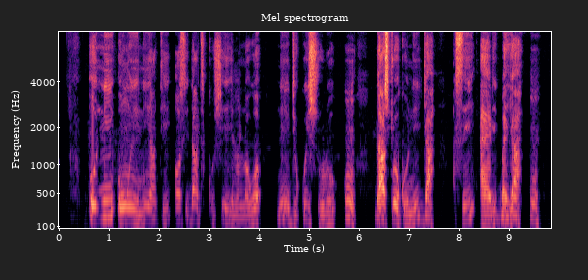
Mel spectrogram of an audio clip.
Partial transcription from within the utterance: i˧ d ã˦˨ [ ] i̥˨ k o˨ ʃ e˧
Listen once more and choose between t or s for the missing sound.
t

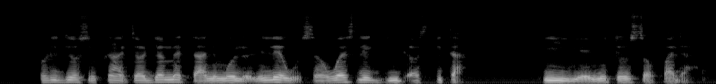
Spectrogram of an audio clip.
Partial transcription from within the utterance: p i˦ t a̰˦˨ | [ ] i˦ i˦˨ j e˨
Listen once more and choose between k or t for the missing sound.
k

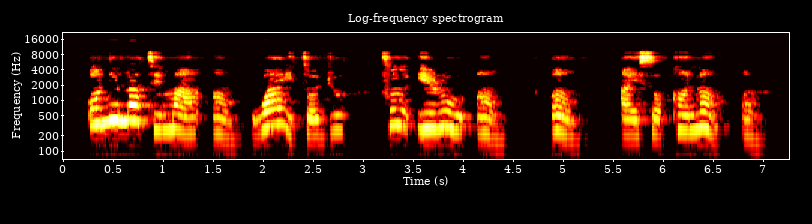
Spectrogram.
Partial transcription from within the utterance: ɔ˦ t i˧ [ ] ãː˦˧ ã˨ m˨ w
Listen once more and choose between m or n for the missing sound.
m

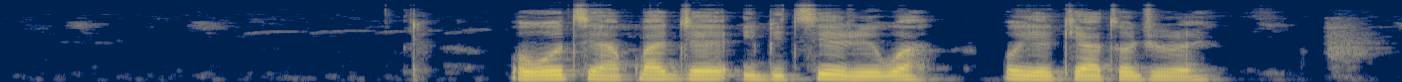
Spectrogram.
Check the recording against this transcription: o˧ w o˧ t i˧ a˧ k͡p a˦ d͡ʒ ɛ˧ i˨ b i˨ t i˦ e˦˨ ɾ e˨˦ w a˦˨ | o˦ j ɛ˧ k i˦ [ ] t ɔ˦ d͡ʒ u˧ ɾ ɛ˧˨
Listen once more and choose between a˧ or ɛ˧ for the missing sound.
a˧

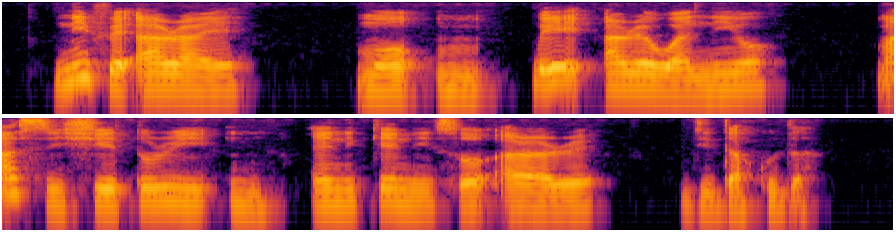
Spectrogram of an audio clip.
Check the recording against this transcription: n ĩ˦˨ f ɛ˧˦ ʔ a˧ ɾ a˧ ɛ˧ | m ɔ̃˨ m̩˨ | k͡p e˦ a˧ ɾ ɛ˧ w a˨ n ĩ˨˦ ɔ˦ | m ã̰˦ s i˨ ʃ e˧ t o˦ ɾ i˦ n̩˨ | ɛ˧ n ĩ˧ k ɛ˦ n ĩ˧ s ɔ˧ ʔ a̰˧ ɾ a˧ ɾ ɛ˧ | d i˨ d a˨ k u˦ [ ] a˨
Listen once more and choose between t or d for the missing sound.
d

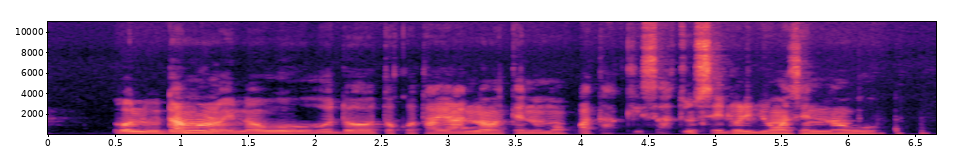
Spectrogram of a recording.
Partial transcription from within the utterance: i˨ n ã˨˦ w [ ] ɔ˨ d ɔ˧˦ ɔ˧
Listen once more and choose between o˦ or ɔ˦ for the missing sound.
o˦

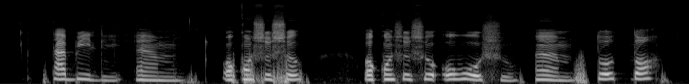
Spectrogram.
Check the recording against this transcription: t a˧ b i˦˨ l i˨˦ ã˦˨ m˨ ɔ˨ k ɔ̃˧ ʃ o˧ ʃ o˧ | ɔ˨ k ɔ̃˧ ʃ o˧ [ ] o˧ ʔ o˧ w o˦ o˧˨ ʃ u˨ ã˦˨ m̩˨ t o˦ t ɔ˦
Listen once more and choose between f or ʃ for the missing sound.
ʃ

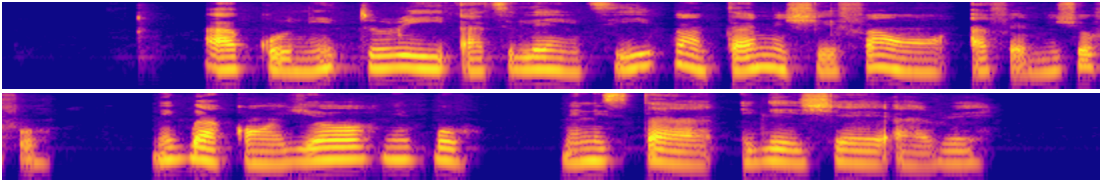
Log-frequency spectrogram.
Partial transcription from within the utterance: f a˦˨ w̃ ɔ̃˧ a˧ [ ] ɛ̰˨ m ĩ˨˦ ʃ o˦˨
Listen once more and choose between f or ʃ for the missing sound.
f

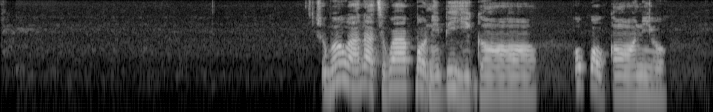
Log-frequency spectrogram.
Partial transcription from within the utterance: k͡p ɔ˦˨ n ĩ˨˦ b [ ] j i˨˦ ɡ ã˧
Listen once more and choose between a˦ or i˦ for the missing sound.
i˦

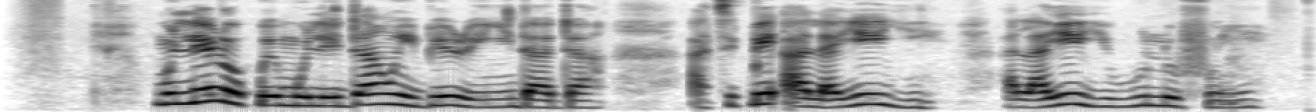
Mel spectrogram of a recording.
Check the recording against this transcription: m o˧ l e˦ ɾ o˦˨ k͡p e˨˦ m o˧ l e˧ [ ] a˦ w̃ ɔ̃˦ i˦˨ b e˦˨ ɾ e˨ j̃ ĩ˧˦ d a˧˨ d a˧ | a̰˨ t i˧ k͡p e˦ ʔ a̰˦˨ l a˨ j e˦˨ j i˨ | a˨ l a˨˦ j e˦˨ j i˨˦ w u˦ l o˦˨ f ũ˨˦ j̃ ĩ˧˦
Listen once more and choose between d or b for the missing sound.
d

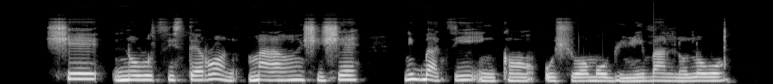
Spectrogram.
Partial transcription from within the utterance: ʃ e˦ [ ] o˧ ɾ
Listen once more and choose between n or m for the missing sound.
n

